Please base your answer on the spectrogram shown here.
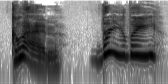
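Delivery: name called, then high incredulous question; mild exasperated shout. A narrator's reading. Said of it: "and I shout".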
